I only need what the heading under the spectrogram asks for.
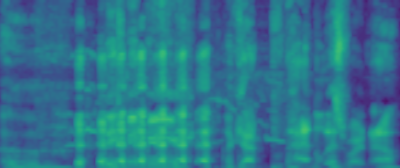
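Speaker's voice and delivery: very high, shrill, loud pleading tone. Retelling own reaction to critics while hungover: imitating hungover self. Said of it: "I'm having a hangover".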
